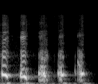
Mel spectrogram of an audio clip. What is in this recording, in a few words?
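Vox Happy, korean; FreyB; kingsraid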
